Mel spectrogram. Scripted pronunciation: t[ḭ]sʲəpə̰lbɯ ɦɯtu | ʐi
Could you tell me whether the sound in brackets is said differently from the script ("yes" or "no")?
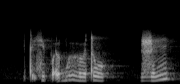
no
